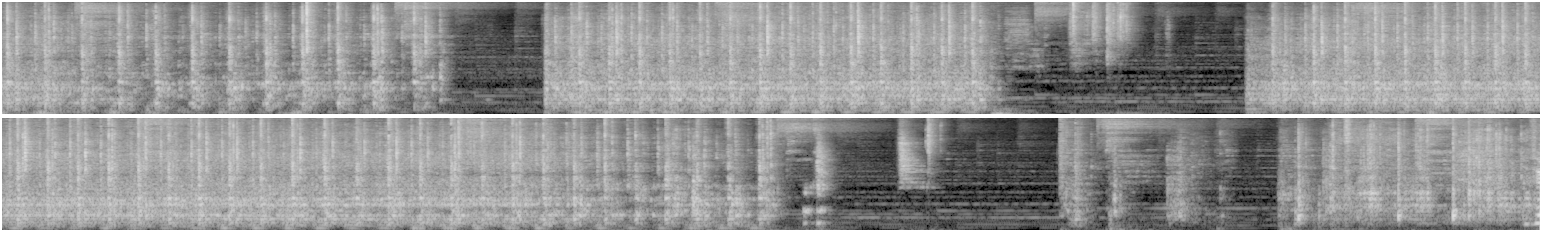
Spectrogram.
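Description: A sewing machine top stitching a dart runs in long rapid bursts of even needle clatter, stopping briefly between runs with short pauses and a few small clicks, close and steady.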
